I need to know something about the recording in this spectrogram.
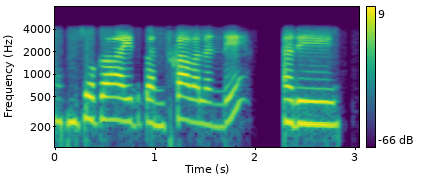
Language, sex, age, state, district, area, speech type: Telugu, female, 30-45, Andhra Pradesh, Eluru, rural, conversation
